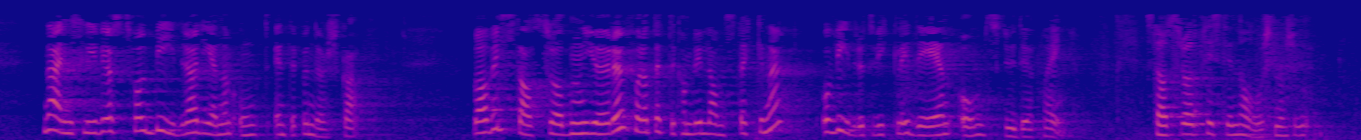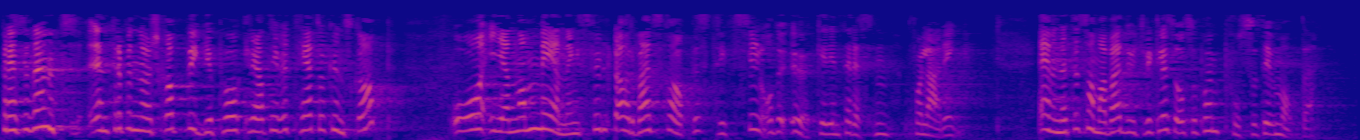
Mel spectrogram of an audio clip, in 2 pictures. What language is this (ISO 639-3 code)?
nob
